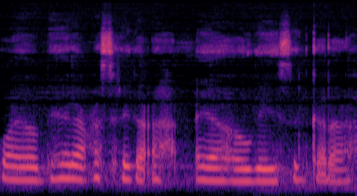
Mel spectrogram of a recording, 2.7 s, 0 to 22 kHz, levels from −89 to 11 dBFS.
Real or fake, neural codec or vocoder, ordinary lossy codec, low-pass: real; none; none; none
